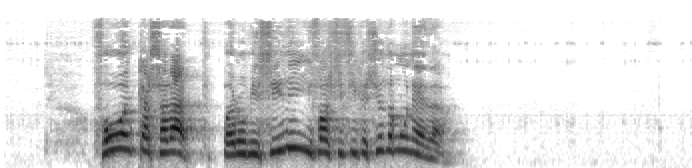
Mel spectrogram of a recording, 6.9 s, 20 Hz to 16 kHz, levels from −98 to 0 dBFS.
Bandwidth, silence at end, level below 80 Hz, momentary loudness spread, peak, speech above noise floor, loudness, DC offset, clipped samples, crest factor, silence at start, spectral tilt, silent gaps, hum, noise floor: 11 kHz; 2.5 s; -72 dBFS; 10 LU; 0 dBFS; 63 dB; -17 LUFS; under 0.1%; under 0.1%; 18 dB; 1 s; -5 dB/octave; none; none; -80 dBFS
